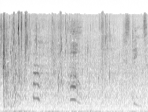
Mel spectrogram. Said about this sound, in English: Some crazy people, like my kids, jump in the ice-cold, leg-numbing Sierra snowmelt.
